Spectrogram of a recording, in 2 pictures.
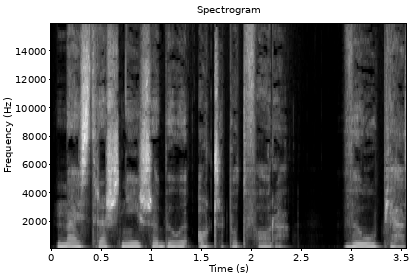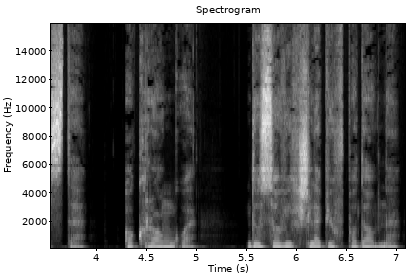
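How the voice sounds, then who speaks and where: A woman narrates an old tale as an audiobook, measured and dramatic. Her voice has a husky, breathy grain. The recording is close and dry. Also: lowish voice, dry recording.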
